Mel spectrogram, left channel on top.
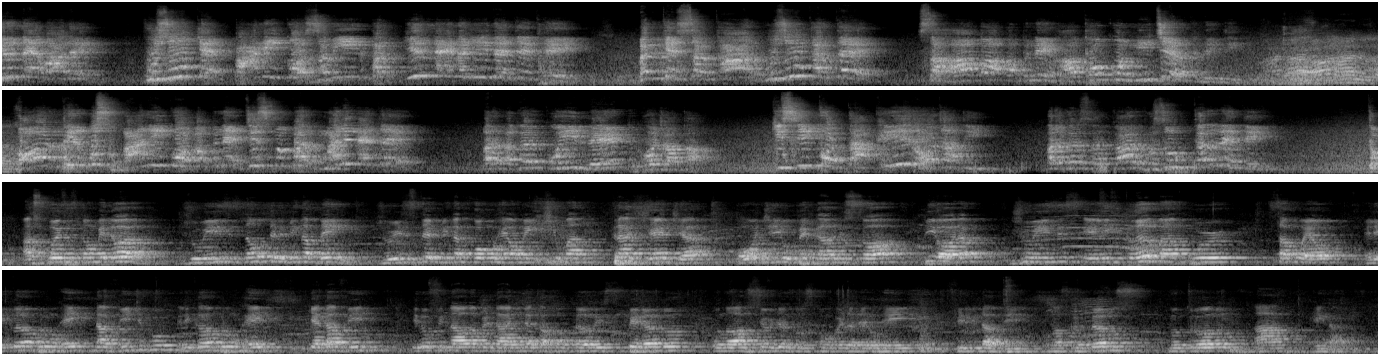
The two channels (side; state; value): both; different; correlation 0.00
